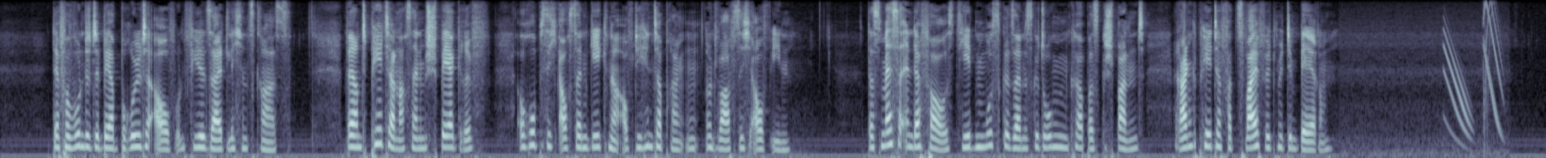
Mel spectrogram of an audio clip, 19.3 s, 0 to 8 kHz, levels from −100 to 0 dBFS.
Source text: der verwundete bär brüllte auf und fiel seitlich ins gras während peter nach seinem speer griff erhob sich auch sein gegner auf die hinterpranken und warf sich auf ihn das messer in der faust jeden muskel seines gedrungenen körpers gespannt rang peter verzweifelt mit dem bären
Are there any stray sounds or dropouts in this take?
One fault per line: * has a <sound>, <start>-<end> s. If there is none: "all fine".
* has a chirp, 18.0-18.8 s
